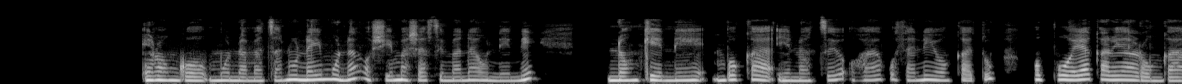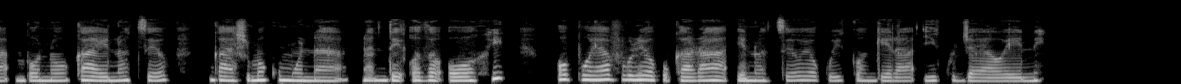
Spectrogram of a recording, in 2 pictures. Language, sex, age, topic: Oshiwambo, female, 25-35, agriculture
